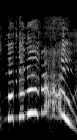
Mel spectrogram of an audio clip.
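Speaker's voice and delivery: long high yelling cry of thief; shouting thief. Retold or imitated. Mother yelling from the window to wake the neighbours, screaming. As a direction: scream it out the window at the top of your voice. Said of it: "Top of her voice".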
